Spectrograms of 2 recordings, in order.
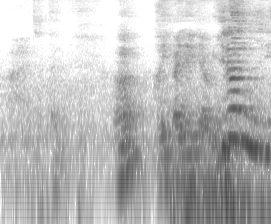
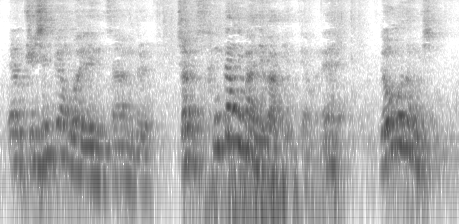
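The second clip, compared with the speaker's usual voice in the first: usual speaking voice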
